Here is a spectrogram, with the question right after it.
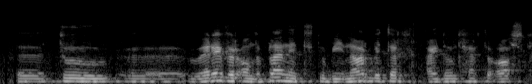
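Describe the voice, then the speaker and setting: A man speaks at a fairly high pitch with monotone, flat intonation. Noticeable background noise is present. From Belgium (Bruges, Flanders). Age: 60s. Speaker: chess arbiter. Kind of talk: interview. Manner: hesitant, many fillers.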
